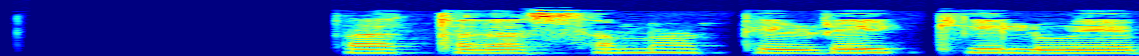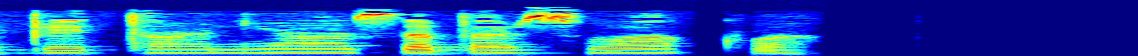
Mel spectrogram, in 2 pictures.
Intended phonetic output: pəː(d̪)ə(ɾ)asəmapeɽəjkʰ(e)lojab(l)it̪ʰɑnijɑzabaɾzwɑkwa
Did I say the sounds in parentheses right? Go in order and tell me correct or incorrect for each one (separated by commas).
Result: incorrect, incorrect, correct, incorrect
